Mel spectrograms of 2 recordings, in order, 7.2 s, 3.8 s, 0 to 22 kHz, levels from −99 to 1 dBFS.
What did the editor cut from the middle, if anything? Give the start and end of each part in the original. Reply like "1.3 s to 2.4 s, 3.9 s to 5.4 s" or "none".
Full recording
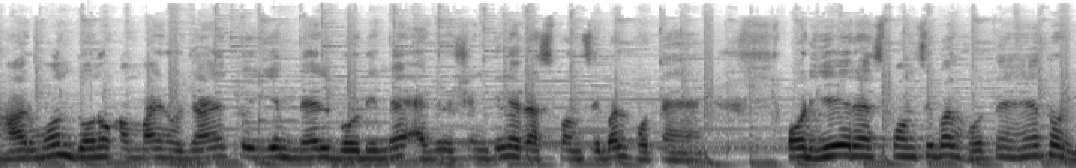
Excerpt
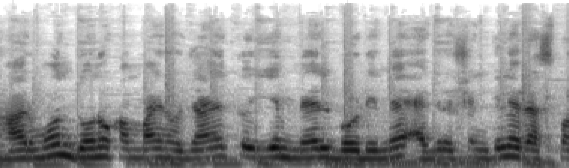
none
